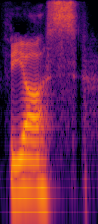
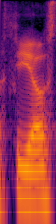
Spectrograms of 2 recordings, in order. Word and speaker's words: Theos: She's the former director and now senior fellow of the think tank Theos, or Theos, depending how you want to pronounce that.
